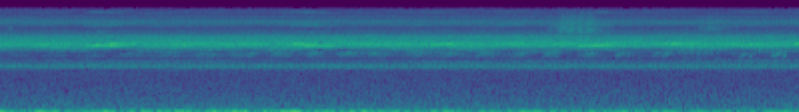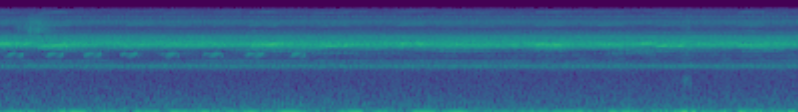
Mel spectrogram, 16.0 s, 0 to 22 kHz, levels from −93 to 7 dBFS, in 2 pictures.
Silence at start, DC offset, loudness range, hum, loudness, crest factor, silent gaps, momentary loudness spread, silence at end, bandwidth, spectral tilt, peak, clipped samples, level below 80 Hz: 0 s; 0.7%; 0 LU; none; -27 LUFS; 16 dB; none; 3 LU; 0 s; 16.5 kHz; 1.5 dB/octave; -14 dBFS; under 0.1%; -52 dBFS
